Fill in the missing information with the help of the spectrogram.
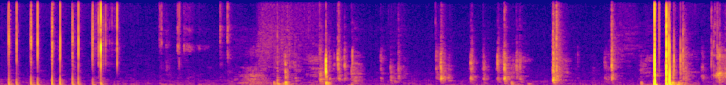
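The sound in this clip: Typing on a computer keyboard: many crisp plastic key clicks in irregular bursts and short runs, broken by pauses, with no talking.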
